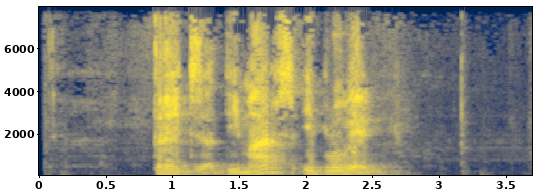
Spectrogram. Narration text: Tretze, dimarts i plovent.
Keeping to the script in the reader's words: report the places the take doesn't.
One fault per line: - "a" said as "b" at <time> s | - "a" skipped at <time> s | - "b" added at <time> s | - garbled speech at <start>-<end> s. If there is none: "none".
none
